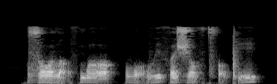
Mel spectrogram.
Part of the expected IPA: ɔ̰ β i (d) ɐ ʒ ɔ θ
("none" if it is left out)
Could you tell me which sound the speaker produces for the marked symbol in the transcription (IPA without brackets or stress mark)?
θ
